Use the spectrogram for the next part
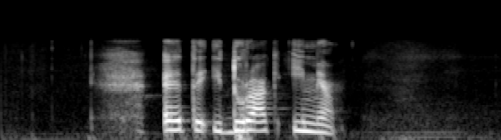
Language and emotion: Russian, angry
